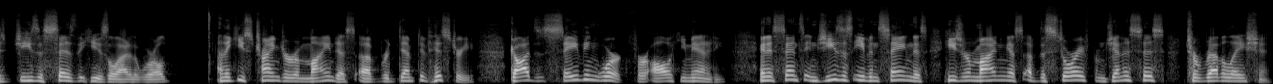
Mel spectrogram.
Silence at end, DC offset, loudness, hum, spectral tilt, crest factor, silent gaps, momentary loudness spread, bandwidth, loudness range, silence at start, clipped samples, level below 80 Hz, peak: 0.05 s; under 0.1%; -24 LUFS; none; -5.5 dB/octave; 20 dB; none; 7 LU; 15.5 kHz; 1 LU; 0 s; under 0.1%; -74 dBFS; -4 dBFS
